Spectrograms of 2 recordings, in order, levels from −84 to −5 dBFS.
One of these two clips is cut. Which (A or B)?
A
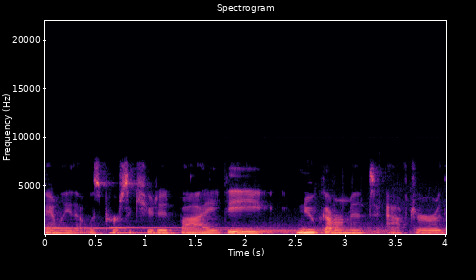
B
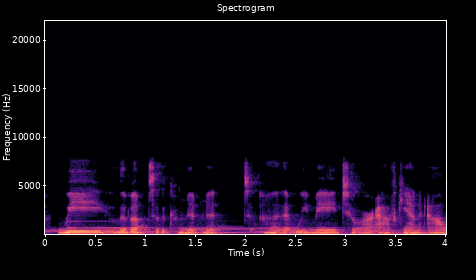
A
